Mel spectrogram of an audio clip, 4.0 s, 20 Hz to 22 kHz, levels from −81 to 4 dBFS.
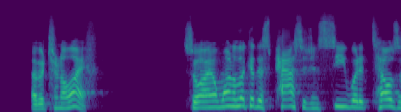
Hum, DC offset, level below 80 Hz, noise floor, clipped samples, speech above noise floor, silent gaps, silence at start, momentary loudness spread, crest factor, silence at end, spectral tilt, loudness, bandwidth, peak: none; under 0.1%; -86 dBFS; under -90 dBFS; under 0.1%; over 63 dB; none; 0.3 s; 8 LU; 16 dB; 0 s; -4.5 dB/octave; -27 LUFS; 12.5 kHz; -12 dBFS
